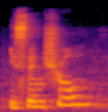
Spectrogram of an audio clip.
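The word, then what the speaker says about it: essential: আমরা বলতে পারি কমার্শল, সি আই এ এল বা টি আই এ এল, এই ধরনের যে সমস্ত এন্ডিং আছে শব্দ যেখানে শিয়াল উচ্চারণ হয় সেগুলোকে আপনি স্টপ করে আপনি বলবেন শল।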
